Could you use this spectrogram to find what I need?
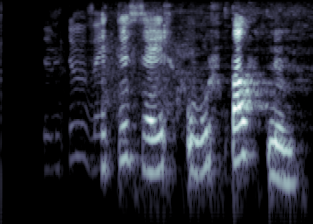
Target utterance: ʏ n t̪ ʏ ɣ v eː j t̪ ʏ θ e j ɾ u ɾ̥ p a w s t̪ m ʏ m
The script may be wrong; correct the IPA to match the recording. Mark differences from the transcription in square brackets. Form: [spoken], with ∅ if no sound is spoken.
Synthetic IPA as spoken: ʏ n t̪ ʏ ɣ v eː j t̪ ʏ θ e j ɾ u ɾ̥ p a w [h] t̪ [n] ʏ m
